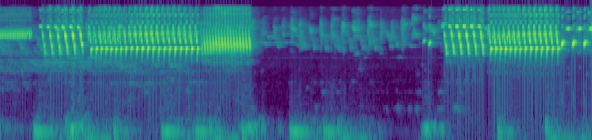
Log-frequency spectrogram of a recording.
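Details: Canary in long, continuous song used as a master recording for training caged birds: fast buzzy rattling trills alternating with sustained high notes and a rough churring section, with a low thumping sound beneath.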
